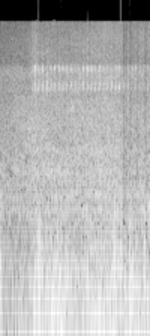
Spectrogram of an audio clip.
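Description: Wind rushing over the microphone of a moving vehicle, with the vehicle's engine and road rumble running underneath; the rumble steps up louder about half a second in.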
